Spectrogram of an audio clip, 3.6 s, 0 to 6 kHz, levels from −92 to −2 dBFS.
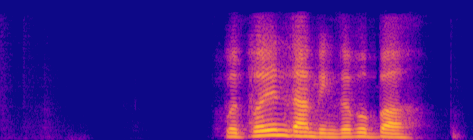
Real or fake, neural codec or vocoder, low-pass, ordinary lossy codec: fake; codec, 16 kHz, 0.2 kbps, FocalCodec; 5.4 kHz; AAC, 24 kbps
